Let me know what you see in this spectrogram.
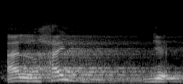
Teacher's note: Dal juga sama tuh. Kalau dia ada tasydidnya, dia ini kan ditekan dulu, ditahan dulu qalqalahnya.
